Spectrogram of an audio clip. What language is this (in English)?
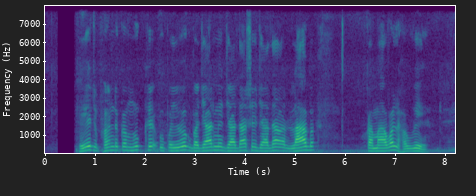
Bhojpuri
